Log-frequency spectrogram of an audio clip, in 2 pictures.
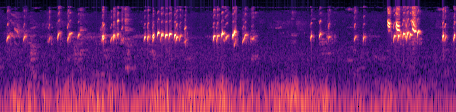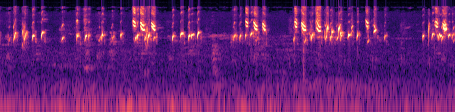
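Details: European goldfinch group: soft, scattered chirps give way to louder bursts of fast tinkling, twittering song with sharp high notes, over a faint low rumble.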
